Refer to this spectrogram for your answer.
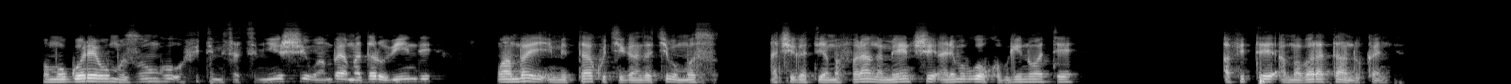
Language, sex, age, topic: Kinyarwanda, male, 18-24, finance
